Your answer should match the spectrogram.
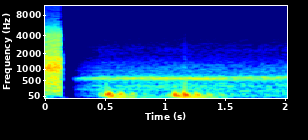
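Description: Deep heartbeat-like thumps, one about half a second in and then a close pair, over a steady hum: a produced sound effect for a logo intro.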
